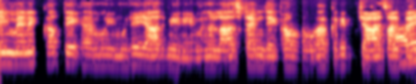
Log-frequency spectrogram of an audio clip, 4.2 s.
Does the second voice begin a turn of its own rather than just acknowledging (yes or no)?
yes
